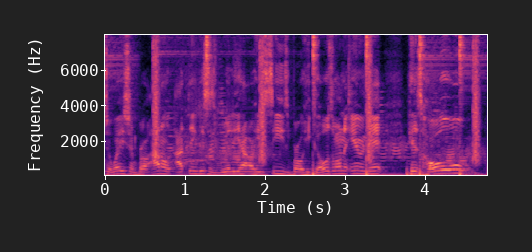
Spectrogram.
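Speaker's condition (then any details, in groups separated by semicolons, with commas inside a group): No condition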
